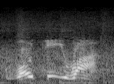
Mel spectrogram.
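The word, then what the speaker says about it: Wojtyła: Cardinal Carroll, to be perfectly honest, I can't even pronounce his name yet. Wojtyla? – It's Wojtyla. – Wojtyla. – Carol Wojtyla. – Wojtyla. Although you spell it Wojtyla.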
